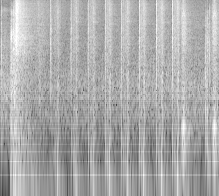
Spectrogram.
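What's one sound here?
Light quick footsteps tap along in an even rhythm.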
